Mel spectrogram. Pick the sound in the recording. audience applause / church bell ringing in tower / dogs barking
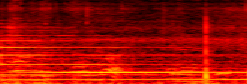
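church bell ringing in tower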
